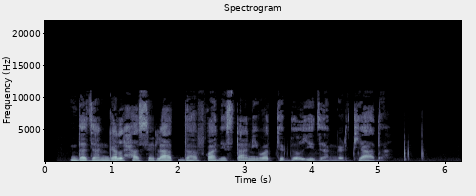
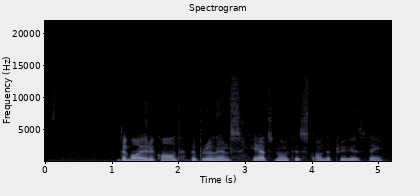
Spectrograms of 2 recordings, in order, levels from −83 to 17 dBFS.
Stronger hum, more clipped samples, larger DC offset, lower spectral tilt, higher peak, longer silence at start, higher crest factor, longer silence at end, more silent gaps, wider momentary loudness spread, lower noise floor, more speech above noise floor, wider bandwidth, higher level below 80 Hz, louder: second, none vs 50 Hz at -70 dBFS; neither; neither; second, -5 dB/octave vs -8 dB/octave; first, -2 dBFS vs -18 dBFS; second, 0.4 s vs 1.1 s; about the same, 22 dB vs 18 dB; first, 1.1 s vs 0.15 s; neither; first, 18 LU vs 8 LU; about the same, -70 dBFS vs -71 dBFS; first, 47 dB vs 37 dB; about the same, 11.5 kHz vs 12.5 kHz; about the same, -68 dBFS vs -68 dBFS; first, -24 LUFS vs -35 LUFS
